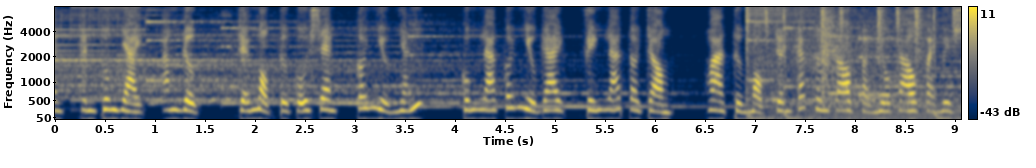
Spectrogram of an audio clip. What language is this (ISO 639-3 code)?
vie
